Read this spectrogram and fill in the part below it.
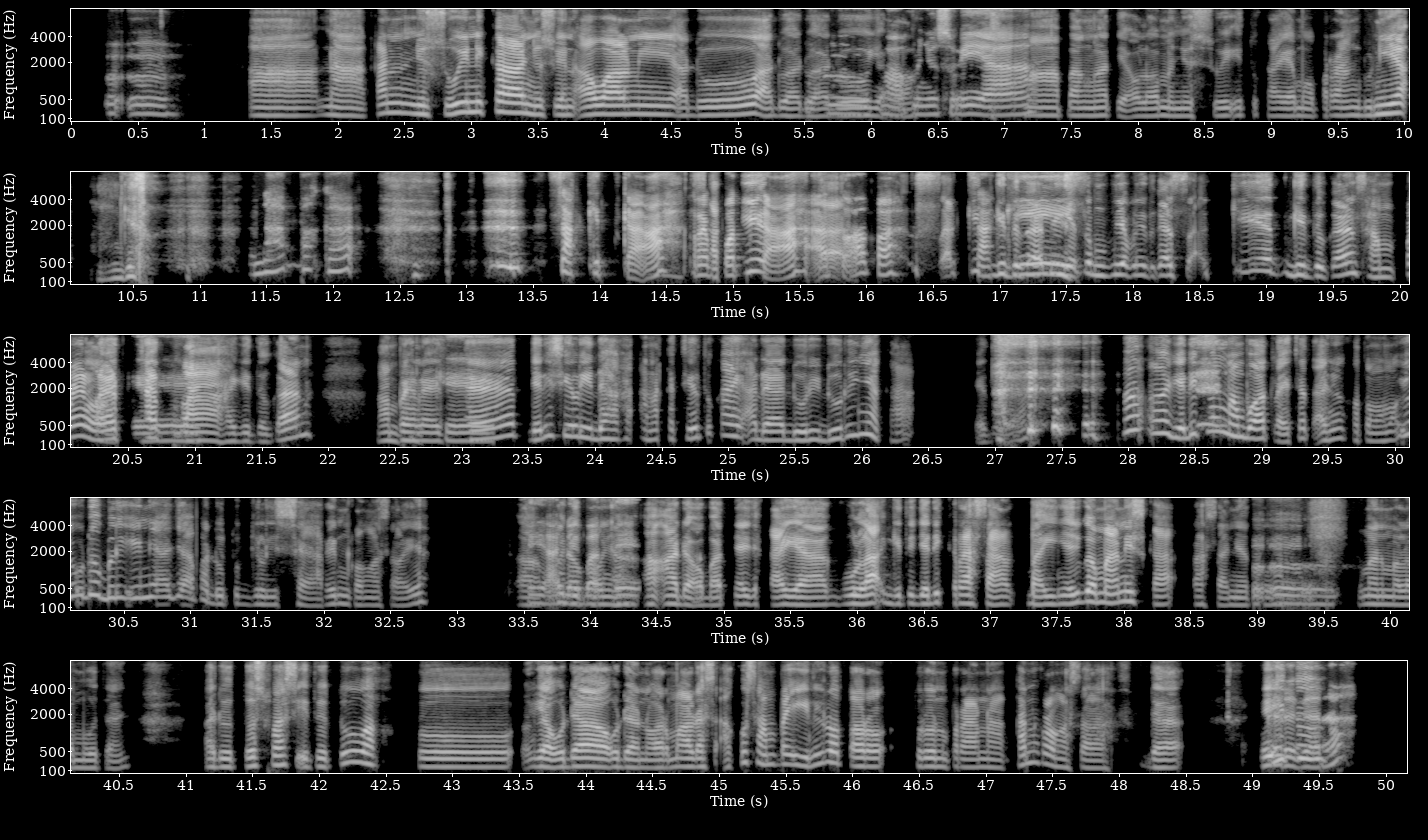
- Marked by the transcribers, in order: sneeze; laughing while speaking: "gitu"; laugh; other background noise; laugh; laugh; snort
- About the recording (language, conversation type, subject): Indonesian, podcast, Bagaimana rasanya saat pertama kali kamu menjadi orang tua?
